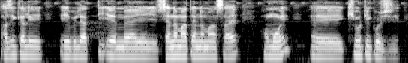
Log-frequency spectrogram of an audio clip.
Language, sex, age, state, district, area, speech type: Assamese, male, 60+, Assam, Dibrugarh, rural, spontaneous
